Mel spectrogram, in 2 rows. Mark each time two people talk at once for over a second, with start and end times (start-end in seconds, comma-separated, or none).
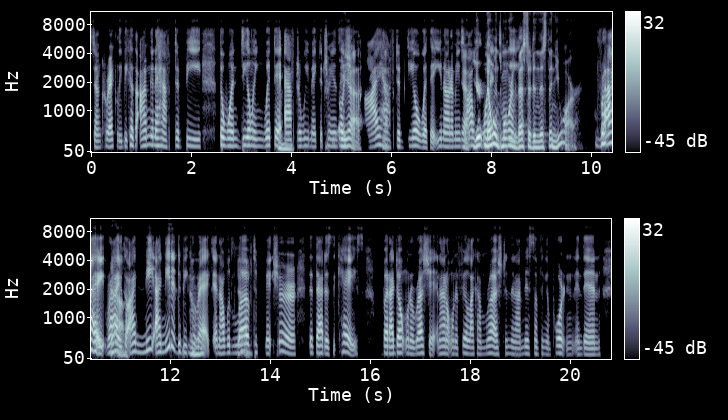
7.4-8.6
